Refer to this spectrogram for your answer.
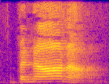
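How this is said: It is said with an Australian accent. "And banana instead of"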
